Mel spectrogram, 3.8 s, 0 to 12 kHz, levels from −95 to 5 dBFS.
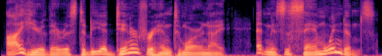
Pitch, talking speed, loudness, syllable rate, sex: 130 Hz, 265 wpm, -16 LUFS, 6.2 syllables/s, male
